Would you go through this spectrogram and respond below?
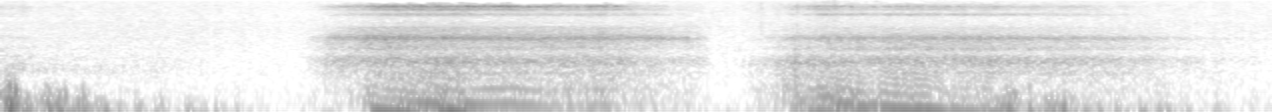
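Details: Adult sleeping, recorded by themselves: two long, low, rattling breaths, each a rough snore on the inhale, with quiet gaps between; ordinary adult snoring.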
